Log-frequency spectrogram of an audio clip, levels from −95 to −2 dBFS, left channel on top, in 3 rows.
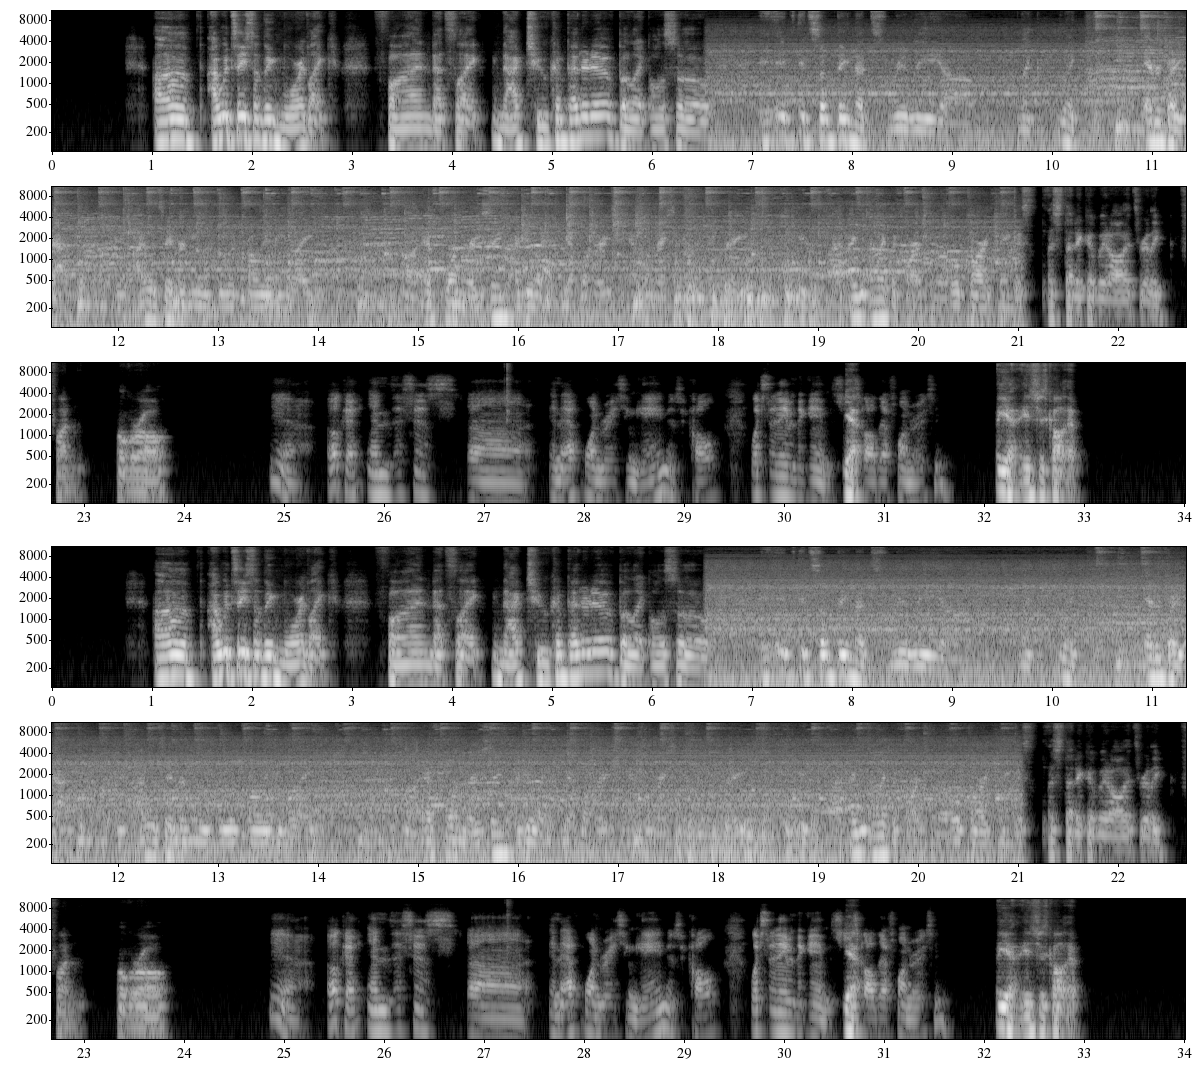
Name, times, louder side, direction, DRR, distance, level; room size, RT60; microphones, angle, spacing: voice 1, 1.0-10.3 10.9-14.5 14.8-22.4 22.7-22.9 23.3-23.8 30.6-30.8 32.1-32.9, right 1 dB, 30° left, 0.7 m, -25 dB
sound 1, 6.5-21.1, right 1 dB, 25° right, 0.3 m, -27 dB
sound 2, 10.3-21.0, left 3 dB, 70° left, 0.6 m, -30 dB
voice 2, 24.9-31.6, right 3 dB, 75° right, 0.8 m, -38 dB
2.2 x 2.2 x 2.6 m
head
